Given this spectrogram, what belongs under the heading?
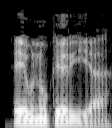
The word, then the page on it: eunucheria: italiana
